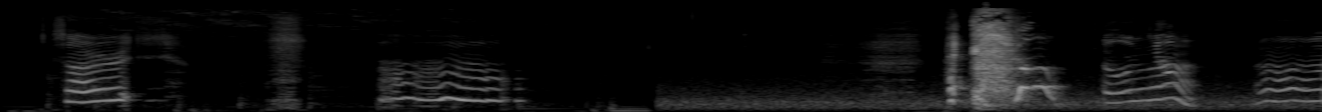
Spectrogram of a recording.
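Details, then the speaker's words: Female streamer, apologising for repeated sneezing: voiced, building 'ah' breaths lead into a sharp, explosive sneeze, with more voiced sounds after and soft music behind; sneezing. "i'm sorry i keep sneezing"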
